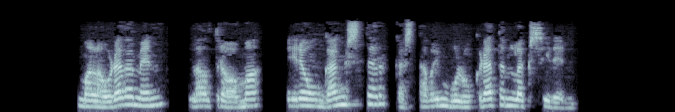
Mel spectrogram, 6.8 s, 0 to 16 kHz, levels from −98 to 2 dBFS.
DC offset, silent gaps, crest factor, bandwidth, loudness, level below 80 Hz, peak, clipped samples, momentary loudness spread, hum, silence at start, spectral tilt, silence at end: under 0.1%; 1.70-1.87 s, 2.64-2.85 s; 18 dB; 8.2 kHz; -18 LUFS; -64 dBFS; 0 dBFS; under 0.1%; 9 LU; none; 0.8 s; -3.5 dB/octave; 1 s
